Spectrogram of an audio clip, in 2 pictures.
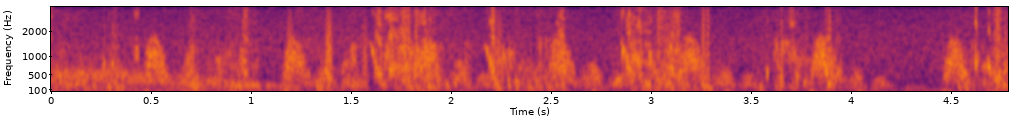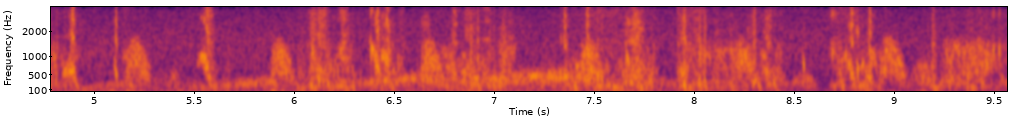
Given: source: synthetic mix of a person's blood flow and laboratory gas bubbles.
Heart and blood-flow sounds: Doppler ultrasound of blood flow; subclavian vein
0.00-0.46 s: bubbles
0.64-1.06 s: bubbles
1.21-2.60 s: bubbles
2.79-3.38 s: bubbles
3.50-3.97 s: bubbles
4.49-4.96 s: bubbles
5.07-5.20 s: bubbles
5.51-5.68 s: bubbles
6.00-6.58 s: bubbles
6.63-7.12 s: bubbles
7.26-7.83 s: bubbles
7.91-8.45 s: bubbles
8.51-8.58 s: bubbles
8.65-9.00 s: bubbles
9.11-9.57 s: bubbles
From the record:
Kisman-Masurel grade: 343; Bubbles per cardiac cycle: rolling drumbeat, 9 or more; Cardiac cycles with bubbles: 100%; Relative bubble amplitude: loud (0.450 to 0.775); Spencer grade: 3 (all of the cardiac periods contain showers or single bubble signals, but not dominating or overriding the cardiac motion signals); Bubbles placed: anywhere in the cardiac cycle

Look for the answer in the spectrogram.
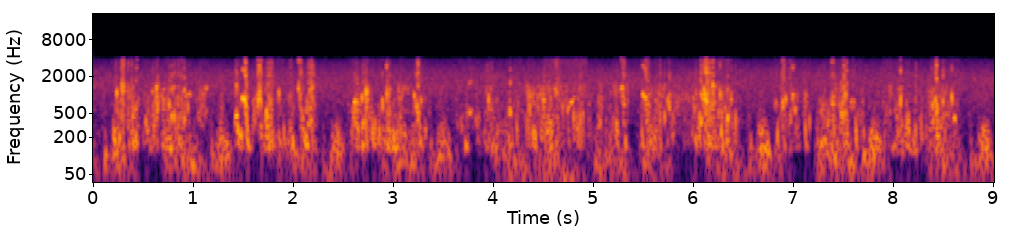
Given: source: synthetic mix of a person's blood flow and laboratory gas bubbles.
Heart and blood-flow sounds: Doppler ultrasound of blood flow; precordium
0.00-0.04 s: bubbles
0.17-1.16 s: bubbles
1.38-2.28 s: bubbles
2.54-3.34 s: bubbles
3.61-4.95 s: bubbles
5.17-5.37 s: bubbles
5.45-6.49 s: bubbles
6.79-7.72 s: bubbles
7.88-8.70 s: bubbles
From the record:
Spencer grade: 4 (maximum detectable bubble signal sounding continuously throughout systole and diastole of every cardiac period, and overriding the amplitude of the normal cardiac signals); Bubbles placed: only in the low amplitude regions of the cardiac cycle

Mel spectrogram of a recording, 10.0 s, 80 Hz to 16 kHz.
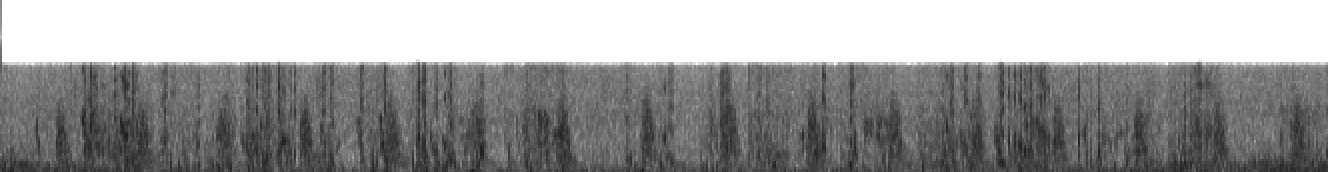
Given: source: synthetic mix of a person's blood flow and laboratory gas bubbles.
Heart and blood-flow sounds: Doppler ultrasound of blood flow; subclavian vein
0.00-0.10 s: bubbles
0.25-0.32 s: bubbles
0.47-0.53 s: bubbles
0.59-1.09 s: bubbles
1.18-2.25 s: bubbles
2.38-2.56 s: bubbles
2.66-2.95 s: bubbles
3.06-3.65 s: bubbles
3.77-4.27 s: bubbles
4.68-4.79 s: bubbles
4.93-5.54 s: bubbles
5.61-6.23 s: bubbles
6.29-6.73 s: bubbles
6.87-7.40 s: bubbles
7.45-7.91 s: bubbles
8.06-8.72 s: bubbles
8.75-9.19 s: bubbles
9.57-9.97 s: bubbles
From the record:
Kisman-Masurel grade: 342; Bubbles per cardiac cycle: rolling drumbeat, 9 or more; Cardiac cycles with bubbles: 100%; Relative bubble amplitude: moderate (0.250 to 0.450); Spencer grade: 3 (all of the cardiac periods contain showers or single bubble signals, but not dominating or overriding the cardiac motion signals); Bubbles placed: anywhere in the cardiac cycle

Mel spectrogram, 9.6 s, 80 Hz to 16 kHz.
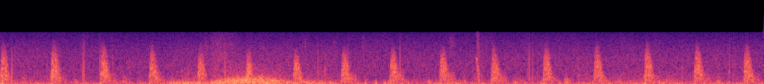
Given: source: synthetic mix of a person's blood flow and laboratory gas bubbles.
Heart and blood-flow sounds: Doppler ultrasound of blood flow; subclavian vein
5.94-6.04 s: bubbles
8.24-8.29 s: bubbles
From the record:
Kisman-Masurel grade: 121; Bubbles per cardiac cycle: 1 to 2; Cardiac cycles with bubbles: 10 to 50%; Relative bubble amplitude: barely perceptible (0.100 to 0.250); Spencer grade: 2 (many but less than half of the cardiac periods contain bubble signals, singularly or in groups); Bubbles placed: anywhere in the cardiac cycle

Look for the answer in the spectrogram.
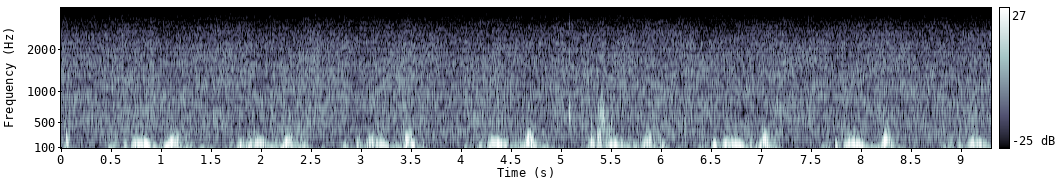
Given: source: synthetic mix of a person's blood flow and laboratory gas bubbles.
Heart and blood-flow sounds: Doppler ultrasound of blood flow; precordium
0.02-0.12 s: bubbles
5.05-5.17 s: bubbles
5.26-5.54 s: bubbles
From the record:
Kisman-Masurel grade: 122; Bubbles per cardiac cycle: 1 to 2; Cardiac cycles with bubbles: 10 to 50%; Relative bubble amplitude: moderate (0.250 to 0.450); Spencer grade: 2 (many but less than half of the cardiac periods contain bubble signals, singularly or in groups); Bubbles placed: anywhere in the cardiac cycle

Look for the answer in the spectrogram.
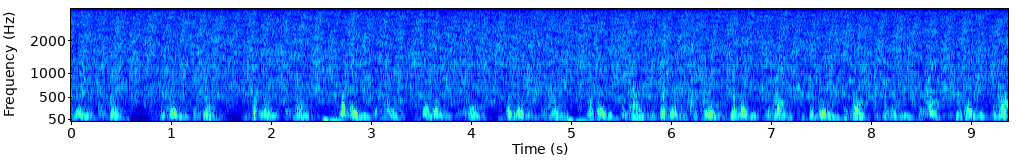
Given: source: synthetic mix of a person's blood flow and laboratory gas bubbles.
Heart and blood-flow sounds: Doppler ultrasound of blood flow; precordium
6.00-6.25 s: bubbles
From the record:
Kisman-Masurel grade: 112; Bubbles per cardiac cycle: 1 to 2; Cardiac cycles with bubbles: 1 to 10%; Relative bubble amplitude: moderate (0.250 to 0.450); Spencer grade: 1 (occasional bubble signal discernible with the cardiac motion signal, with majority of cardiac periods free of bubbles); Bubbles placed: anywhere in the cardiac cycle

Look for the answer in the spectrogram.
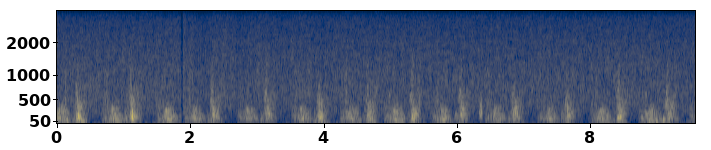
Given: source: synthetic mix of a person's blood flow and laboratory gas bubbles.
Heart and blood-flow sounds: Doppler ultrasound of blood flow; precordium
6.33-6.39 s: bubbles
From the record:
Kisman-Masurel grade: 112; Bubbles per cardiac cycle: 1 to 2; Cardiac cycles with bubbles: 1 to 10%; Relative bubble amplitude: moderate (0.250 to 0.450); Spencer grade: 1 (occasional bubble signal discernible with the cardiac motion signal, with majority of cardiac periods free of bubbles); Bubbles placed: anywhere in the cardiac cycle

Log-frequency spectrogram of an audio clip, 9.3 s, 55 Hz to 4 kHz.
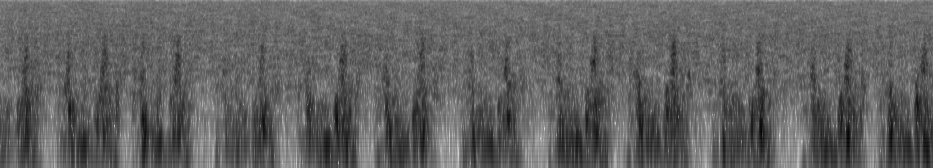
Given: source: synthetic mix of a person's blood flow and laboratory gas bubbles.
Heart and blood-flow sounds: Doppler ultrasound of blood flow; precordium
1.14-1.22 s: bubbles
1.57-1.64 s: bubbles
From the record:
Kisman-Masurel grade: 112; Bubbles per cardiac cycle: 1 to 2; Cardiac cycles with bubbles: 1 to 10%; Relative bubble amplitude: moderate (0.250 to 0.450); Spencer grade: 1 (occasional bubble signal discernible with the cardiac motion signal, with majority of cardiac periods free of bubbles); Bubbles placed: anywhere in the cardiac cycle

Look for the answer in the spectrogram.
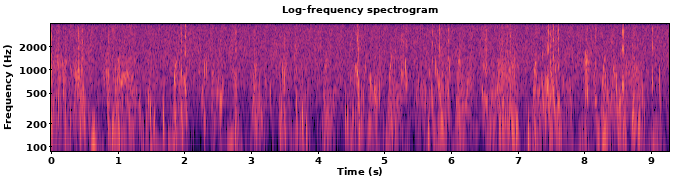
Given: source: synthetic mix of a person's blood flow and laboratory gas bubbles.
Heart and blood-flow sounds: Doppler ultrasound of blood flow; precordium
0.00-0.60 s: bubbles
0.77-1.30 s: bubbles
1.40-1.58 s: bubbles
1.65-1.74 s: bubbles
1.90-2.09 s: bubbles
2.20-2.37 s: bubbles
2.50-2.63 s: bubbles
2.73-2.85 s: bubbles
3.25-3.33 s: bubbles
3.40-3.56 s: bubbles
3.65-3.87 s: bubbles
4.38-4.96 s: bubbles
5.24-5.38 s: bubbles
5.62-6.01 s: bubbles
6.26-6.38 s: bubbles
6.42-7.05 s: bubbles
7.22-7.70 s: bubbles
7.98-8.21 s: bubbles
8.44-9.06 s: bubbles
9.09-9.18 s: bubbles
9.22-9.28 s: bubbles
From the record:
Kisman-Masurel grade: 343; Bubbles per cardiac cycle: rolling drumbeat, 9 or more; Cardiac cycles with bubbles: 100%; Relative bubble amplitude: loud (0.450 to 0.775); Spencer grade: 3 (all of the cardiac periods contain showers or single bubble signals, but not dominating or overriding the cardiac motion signals); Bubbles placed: only in the low amplitude regions of the cardiac cycle

